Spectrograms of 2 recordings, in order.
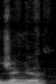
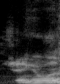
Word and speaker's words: Django: All right, fair enough, but Django Unchained will take the crown for this Django Unchained. There you go. All right, and the D is silent.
